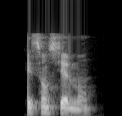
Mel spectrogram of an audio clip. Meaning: essentially
- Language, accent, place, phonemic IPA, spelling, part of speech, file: French, France, Lyon, /e.sɑ̃.sjɛl.mɑ̃/, essentiellement, adverb, LL-Q150 (fra)-essentiellement.wav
